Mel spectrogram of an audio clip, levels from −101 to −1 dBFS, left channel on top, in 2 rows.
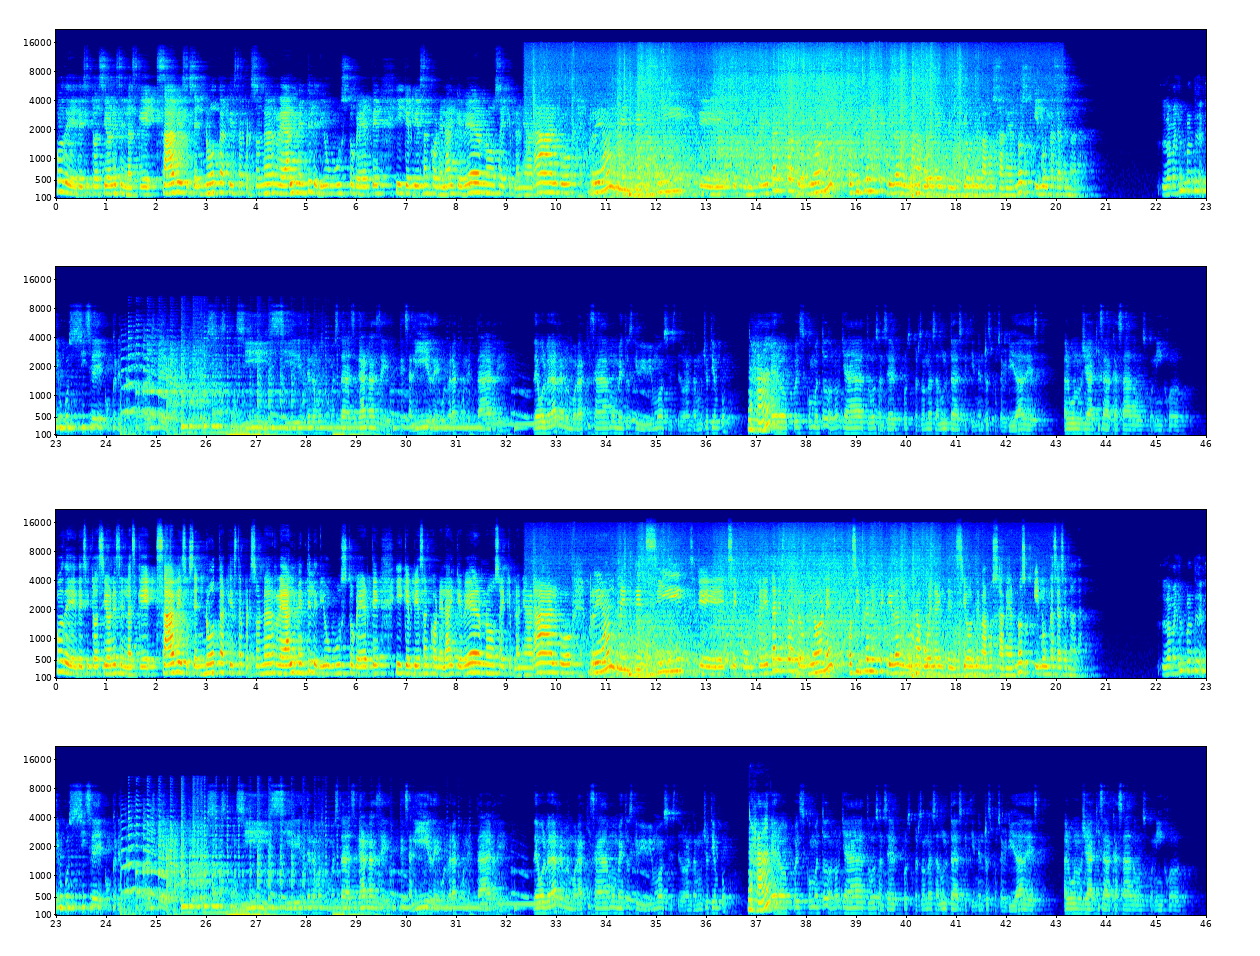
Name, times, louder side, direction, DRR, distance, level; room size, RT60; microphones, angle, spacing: voice 1, 0.0-20.4 36.8-37.3, right 2 dB, 75° right, 2 dB, 3.5 m, -32 dB
sound 1, 9.3-20.2, left 2 dB, 25° left, 1.9 m, -40 dB
voice 2, 22.1-25.2 25.9-32.0 32.5-36.4 37.3-42.6 43.1-45.5, right 1 dB, 10° right, 0 dB, 2.8 m, -47 dB
sound 2, 22.5-30.1 30.8-31.3 31.8-32.4 33.7-33.8 34.5-34.8 37.0-37.1 39.4-39.5, equal, 25° right, 3.2 m, -42 dB
Keyboard (musical), 26.9-32.8, left 2 dB, 85° left, 2.6 m, -52 dB
22.0 x 21.0 x 9.5 m, 0.87 s
head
